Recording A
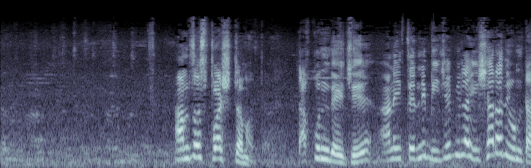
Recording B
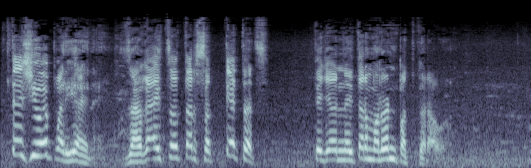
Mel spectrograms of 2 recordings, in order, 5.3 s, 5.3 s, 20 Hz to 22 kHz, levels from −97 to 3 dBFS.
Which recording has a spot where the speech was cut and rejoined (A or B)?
A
